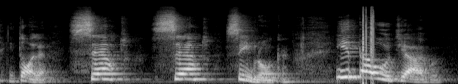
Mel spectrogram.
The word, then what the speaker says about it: Itaú: Lembrando que a sílaba tônica é essa segunda aqui, essa segunda vogal, né? Então, vogal mais vogal. Itaú.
